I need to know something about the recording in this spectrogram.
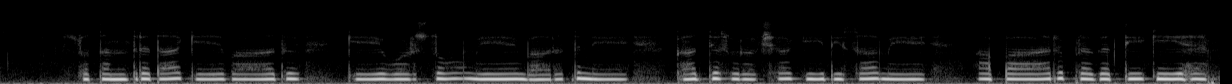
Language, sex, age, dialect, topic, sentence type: Hindi, female, 18-24, Garhwali, agriculture, statement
